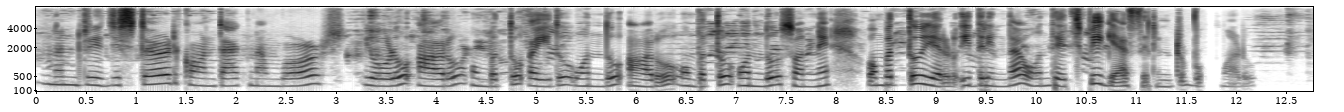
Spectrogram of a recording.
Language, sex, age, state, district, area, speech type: Kannada, female, 45-60, Karnataka, Chikkaballapur, rural, read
